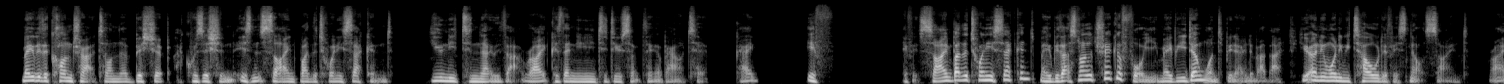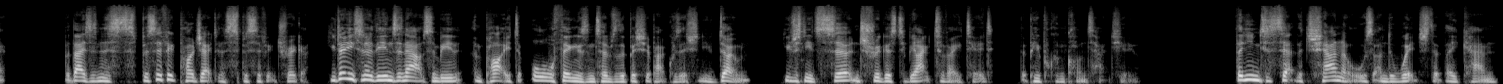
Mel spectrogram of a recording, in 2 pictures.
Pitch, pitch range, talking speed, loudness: 150 Hz, 135-175 Hz, 245 wpm, -18 LUFS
